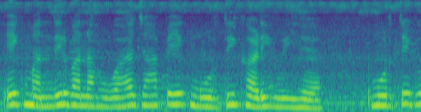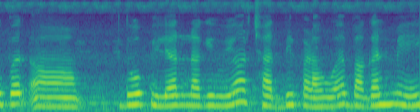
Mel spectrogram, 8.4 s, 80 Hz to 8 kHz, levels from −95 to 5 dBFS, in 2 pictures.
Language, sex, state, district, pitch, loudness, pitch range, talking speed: Hindi, female, Chhattisgarh, Bilaspur, 210 Hz, -15 LUFS, 190-225 Hz, 215 wpm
